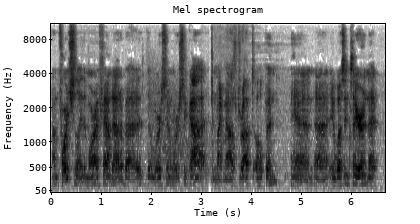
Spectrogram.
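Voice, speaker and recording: A man talks at a moderate speed against noticeable background noise. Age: 60s. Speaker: local resident. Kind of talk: interview.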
